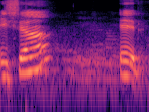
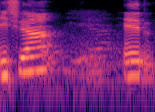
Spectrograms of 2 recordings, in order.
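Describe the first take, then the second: The two takes are said the same way.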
